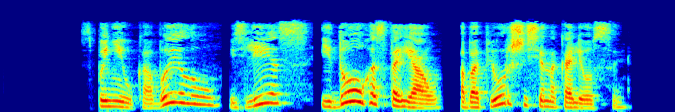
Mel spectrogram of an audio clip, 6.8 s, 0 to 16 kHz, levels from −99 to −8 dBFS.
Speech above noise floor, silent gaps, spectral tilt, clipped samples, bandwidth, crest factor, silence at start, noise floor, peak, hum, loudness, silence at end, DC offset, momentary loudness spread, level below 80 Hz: over 69 dB; 2.23-2.30 s, 3.15-3.22 s, 4.44-4.60 s; -4 dB/octave; under 0.1%; 8.2 kHz; 18 dB; 0.9 s; under -90 dBFS; -4 dBFS; none; -20 LUFS; 0.5 s; under 0.1%; 12 LU; -66 dBFS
